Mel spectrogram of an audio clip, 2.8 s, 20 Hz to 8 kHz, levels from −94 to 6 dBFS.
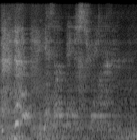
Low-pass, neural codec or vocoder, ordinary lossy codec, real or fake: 7.2 kHz; codec, 16 kHz in and 24 kHz out, 0.8 kbps, FocalCodec, streaming, 65536 codes; none; fake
